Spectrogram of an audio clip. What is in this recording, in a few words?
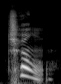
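"qing", Mandarin Chinese, fourth tone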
